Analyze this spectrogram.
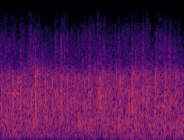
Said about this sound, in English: Guys, keep clapping for Claire.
